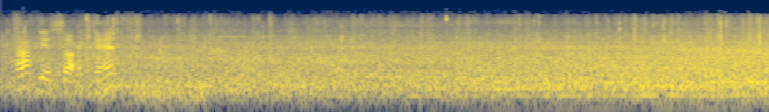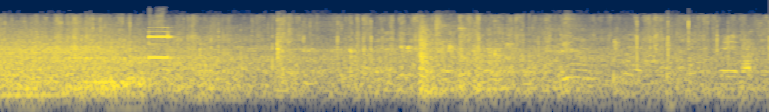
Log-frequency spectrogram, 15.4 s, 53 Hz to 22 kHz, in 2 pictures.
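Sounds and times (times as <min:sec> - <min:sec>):
F-line streetcar built in 1946 rumbling and rattling in downtown San Francisco: 0:00.0 - 0:15.3
speech: 0:00.2 - 0:01.4
short electronic beep: 0:09.2 - 0:09.6.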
